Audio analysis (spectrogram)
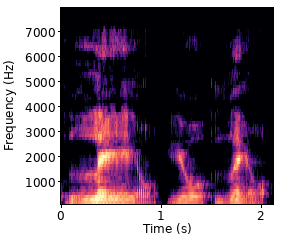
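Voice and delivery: leo with LE drawn out and punched, O light; stress on first syllable. Shown as a demonstration. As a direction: lean on the LE in leo, two clear syllables. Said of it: "put the accentuation on the first syllable".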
